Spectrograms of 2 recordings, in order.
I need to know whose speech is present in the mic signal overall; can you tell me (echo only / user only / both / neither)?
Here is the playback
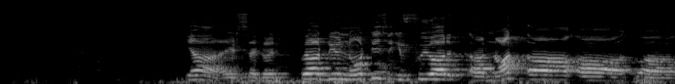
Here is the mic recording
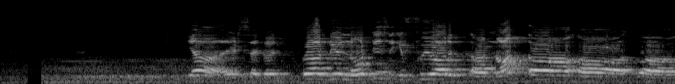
echo only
